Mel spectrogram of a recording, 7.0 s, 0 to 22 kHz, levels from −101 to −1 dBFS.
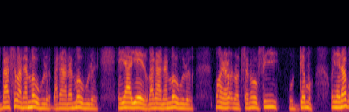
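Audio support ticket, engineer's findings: Findings: no fault identified in the speech audio.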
